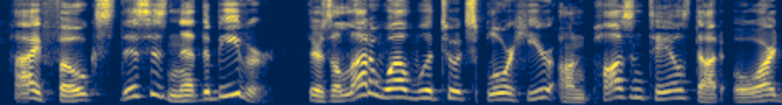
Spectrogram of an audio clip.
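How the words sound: It is read expressively, with feeling.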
